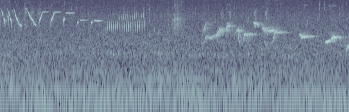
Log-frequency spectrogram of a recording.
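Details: White-rumped shama song used as masteran over a background of nature sounds and water: fast high sweeps and short whistles, a buzzy grating phrase, then lower slurred warbling whistles.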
